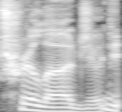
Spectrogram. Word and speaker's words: Trilogic: And so the deal is that Stephen and Dodo must finish a series of puzzles before the Doctor completes this 1,023 move Trilogic game. – and it turns out this, I think the Toymaker pronounces it Trilogic. – Yeah. – like trilogy, but it actually is just the Towers of Hanoi puzzle, which, it's pretty well known old puzzle, and it is not.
